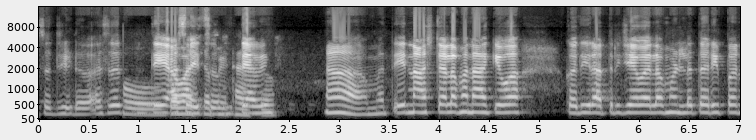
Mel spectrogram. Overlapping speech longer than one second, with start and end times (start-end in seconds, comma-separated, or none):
0.8-2.3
